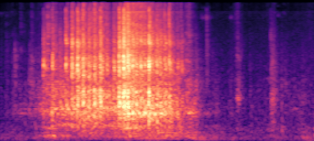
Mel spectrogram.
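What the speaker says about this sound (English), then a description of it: "And I just went to open my blinds just to make sure we're getting good light." Window blinds being opened indoors, a rapid rattling clatter of slats that builds quickly, stays loud for about two seconds, then settles into a few faint knocks and taps.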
